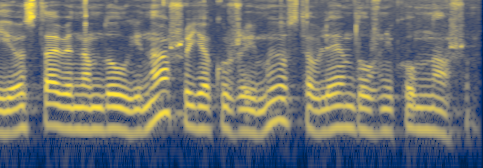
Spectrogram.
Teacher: взлет на слове «мы», и это слово ударное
